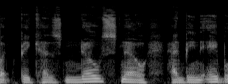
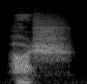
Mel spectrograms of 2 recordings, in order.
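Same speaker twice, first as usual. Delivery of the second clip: breathy whisper of "Hush"; the beaver hushing the children in a whisper. Acted. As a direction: shush them in a whisper. The beaver signals them to be quiet.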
